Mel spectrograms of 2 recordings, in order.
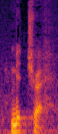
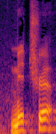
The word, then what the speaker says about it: Mitra: r a s uh if you want to spell it in Indian it's MIT T R A that's shorter Mitra Mitra or mithis also it was it was the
